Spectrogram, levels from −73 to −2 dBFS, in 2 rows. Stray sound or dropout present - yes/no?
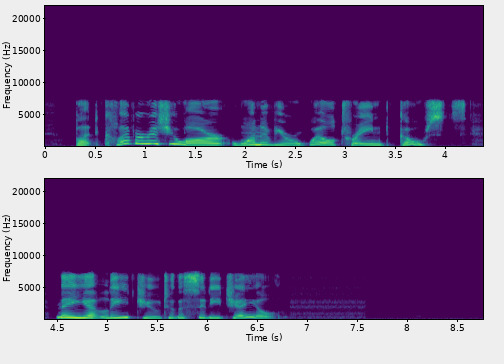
no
